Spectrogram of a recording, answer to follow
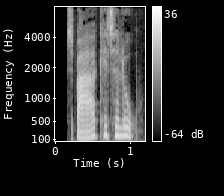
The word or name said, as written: sparekatalog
